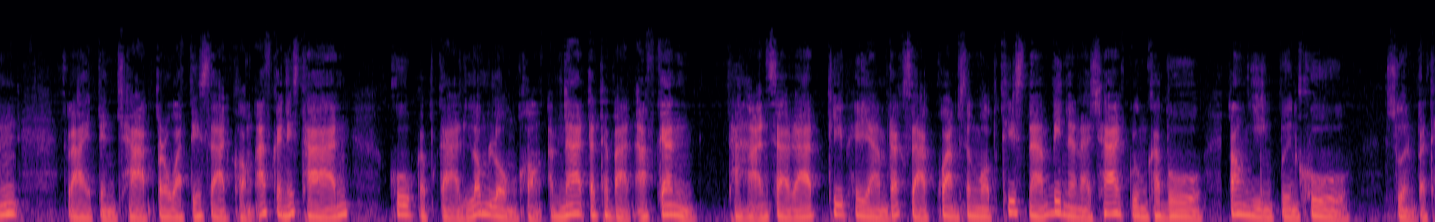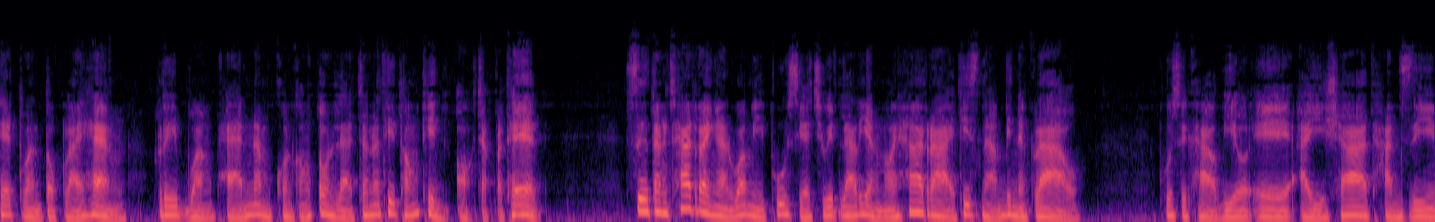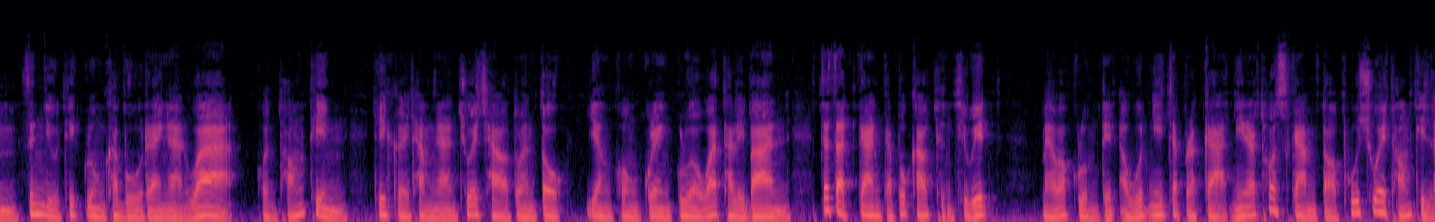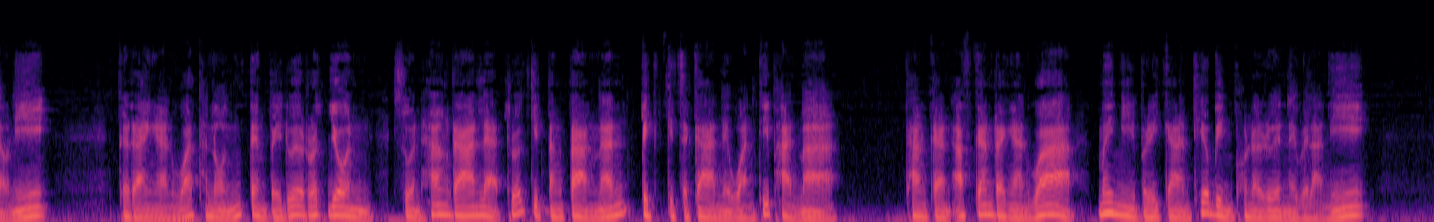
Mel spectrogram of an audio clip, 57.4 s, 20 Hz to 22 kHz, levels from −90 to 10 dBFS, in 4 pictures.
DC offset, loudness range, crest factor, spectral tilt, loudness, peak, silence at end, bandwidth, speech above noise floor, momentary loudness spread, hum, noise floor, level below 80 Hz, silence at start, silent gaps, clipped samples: under 0.1%; 2 LU; 18 dB; -7 dB/octave; -30 LUFS; -12 dBFS; 0.65 s; 10 kHz; 29 dB; 7 LU; none; -58 dBFS; -44 dBFS; 0 s; none; under 0.1%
